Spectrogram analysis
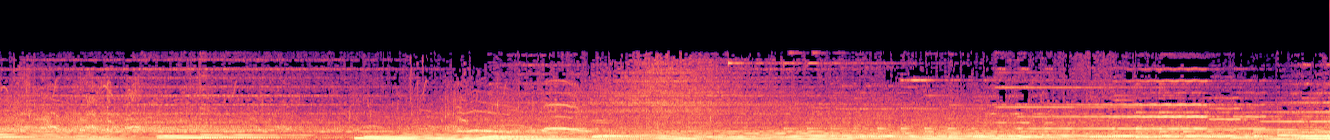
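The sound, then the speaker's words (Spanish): A large flock of cranes calls together in the evening as the birds gather in the shallow water of a pond to sleep, at Lake Riddiransee in Mecklenburg-Western Pomerania; overlapping bugling and trumpeting notes form a steady, dense chorus that carries on without pause, fairly loud and without any talking. “En las tardes, las aves se reúnen en el agua poco profunda del estanque para dormir.”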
